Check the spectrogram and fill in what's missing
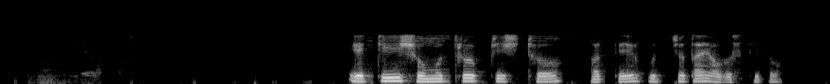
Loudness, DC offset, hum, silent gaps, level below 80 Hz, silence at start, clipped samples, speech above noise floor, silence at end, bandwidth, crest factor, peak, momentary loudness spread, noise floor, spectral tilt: -20 LUFS; under 0.1%; none; none; -54 dBFS; 3.5 s; under 0.1%; 49 dB; 0.5 s; 4.2 kHz; 20 dB; -2 dBFS; 16 LU; -69 dBFS; -12 dB/octave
